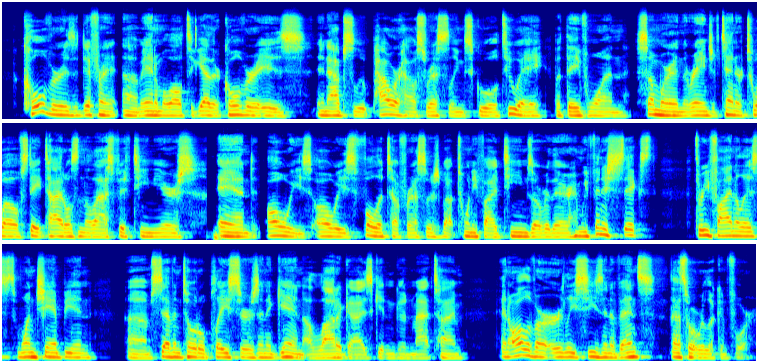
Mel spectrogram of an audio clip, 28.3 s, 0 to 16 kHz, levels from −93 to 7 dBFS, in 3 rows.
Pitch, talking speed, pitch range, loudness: 125 Hz, 165 wpm, 120-140 Hz, -20 LUFS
